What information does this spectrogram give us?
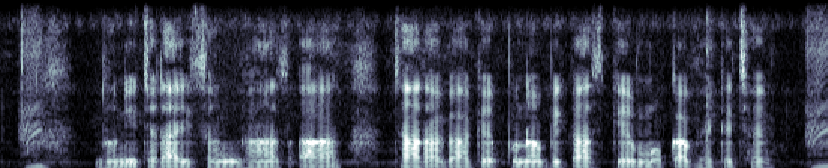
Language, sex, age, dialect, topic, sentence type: Maithili, male, 36-40, Eastern / Thethi, agriculture, statement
